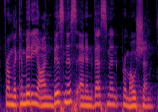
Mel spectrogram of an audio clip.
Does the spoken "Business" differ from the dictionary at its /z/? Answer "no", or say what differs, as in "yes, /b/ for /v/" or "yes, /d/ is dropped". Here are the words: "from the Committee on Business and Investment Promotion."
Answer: no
